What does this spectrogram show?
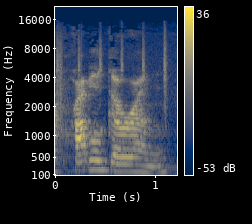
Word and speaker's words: Prabal Gurung: Prabal Gurung. Okay, I had to educate myself. This is from designer Prabal Gurung.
